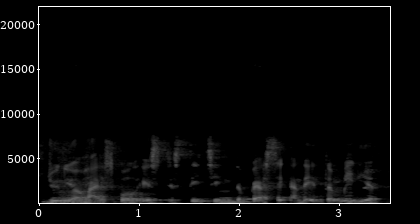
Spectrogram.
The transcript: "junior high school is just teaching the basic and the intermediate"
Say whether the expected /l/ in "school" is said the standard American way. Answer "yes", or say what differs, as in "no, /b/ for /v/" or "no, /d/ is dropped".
yes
